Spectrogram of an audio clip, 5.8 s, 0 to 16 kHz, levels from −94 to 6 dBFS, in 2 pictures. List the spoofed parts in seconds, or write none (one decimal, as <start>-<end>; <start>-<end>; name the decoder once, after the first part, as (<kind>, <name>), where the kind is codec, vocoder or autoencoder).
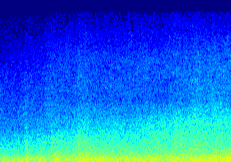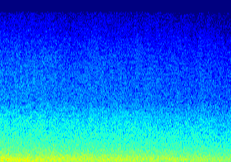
none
